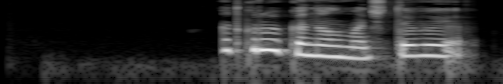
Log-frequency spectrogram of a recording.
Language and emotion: Russian, sad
